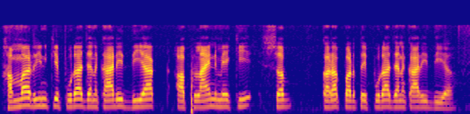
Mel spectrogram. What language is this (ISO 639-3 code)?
mai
